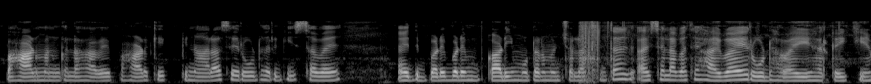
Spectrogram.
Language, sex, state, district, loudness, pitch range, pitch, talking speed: Chhattisgarhi, female, Chhattisgarh, Raigarh, -27 LUFS, 185-205 Hz, 190 Hz, 180 wpm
